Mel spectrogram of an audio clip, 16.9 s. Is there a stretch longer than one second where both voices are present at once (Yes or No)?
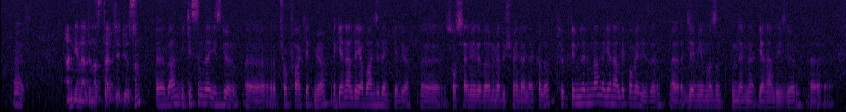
No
